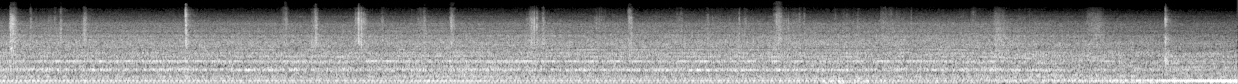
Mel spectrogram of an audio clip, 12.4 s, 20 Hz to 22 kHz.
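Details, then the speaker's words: 2005 Mercury Grand Marquis rear air suspension after replacing both rear air springs: even electric pump hum with faint light ticking and a shift in note near the end, quieter than before; compressor raises ride height and shuts off, no warning light; normal compressor operation. "Okay, false alarm. Before I changed these bags, I could hear the air pump. Of course, I destroyed my hearing a long time ago. I couldn't hear the pump. So it's actually working."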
